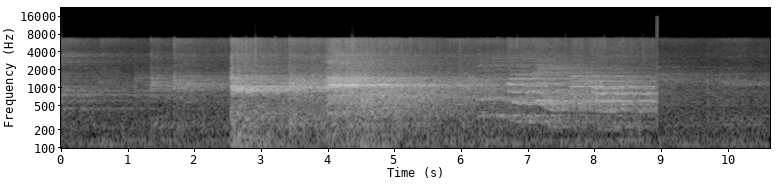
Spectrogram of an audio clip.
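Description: Wordless voice sounds that start suddenly a few seconds in, get louder, fall in pitch near the end and cut off sharply.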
